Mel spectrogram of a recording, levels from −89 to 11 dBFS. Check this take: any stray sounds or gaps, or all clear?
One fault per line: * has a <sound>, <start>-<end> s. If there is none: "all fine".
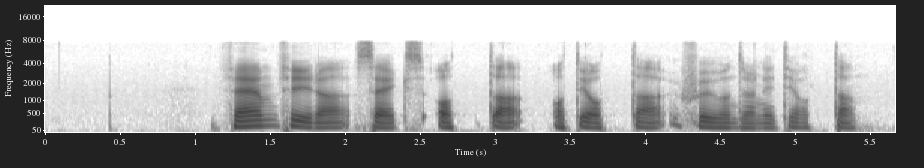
all fine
